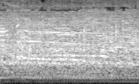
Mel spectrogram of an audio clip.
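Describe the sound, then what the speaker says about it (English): Crowd cheering a goal at a Syracuse vs St Bonaventure college lacrosse game, a steady roar of whoops and applause from a large stadium audience, sustained and fairly loud. "And the crowd absolutely loved that one."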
